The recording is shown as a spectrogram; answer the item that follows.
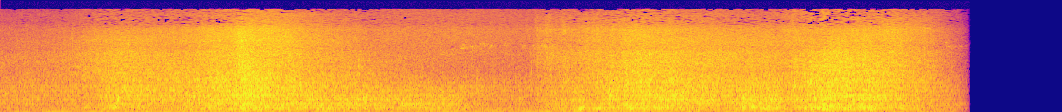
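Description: Ocean surf washing and breaking in a steady rush. It swells twice and cuts off suddenly near the end.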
